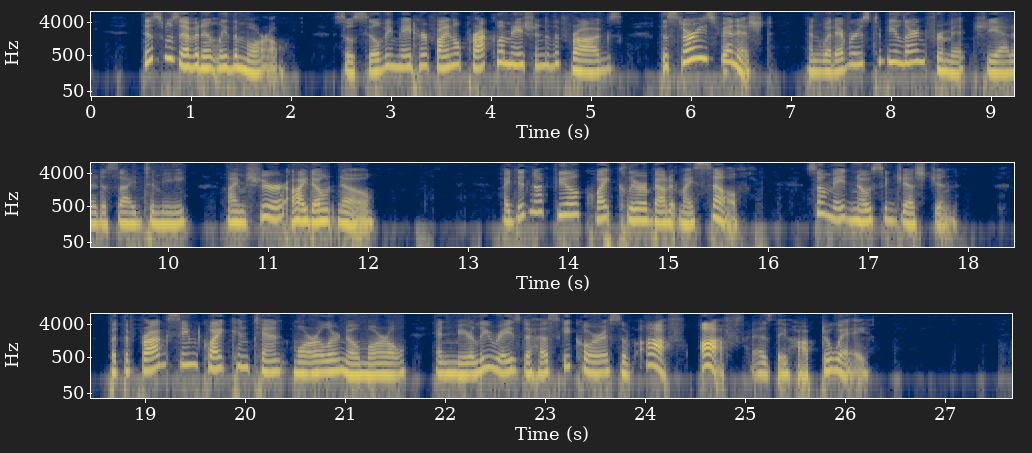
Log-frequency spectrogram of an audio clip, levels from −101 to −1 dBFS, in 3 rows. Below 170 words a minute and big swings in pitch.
Yes: average, 155 wpm; wide, 6.4 semitones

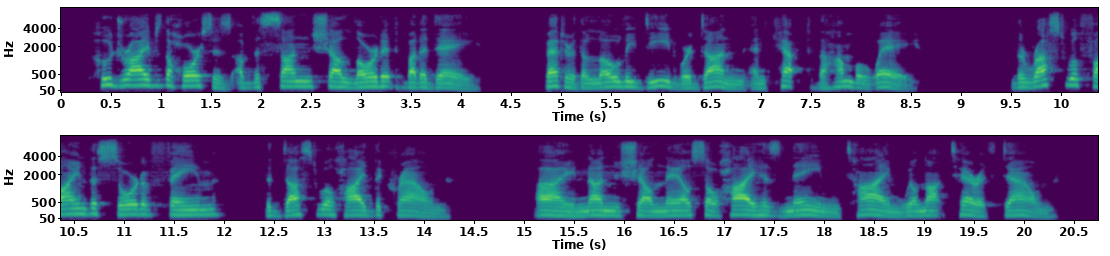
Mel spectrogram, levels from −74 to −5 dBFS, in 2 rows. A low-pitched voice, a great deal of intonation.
No: low, 120 Hz; average, 3.6 semitones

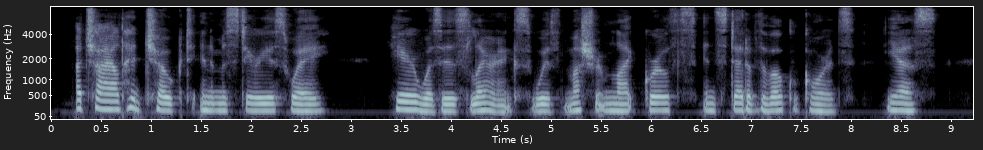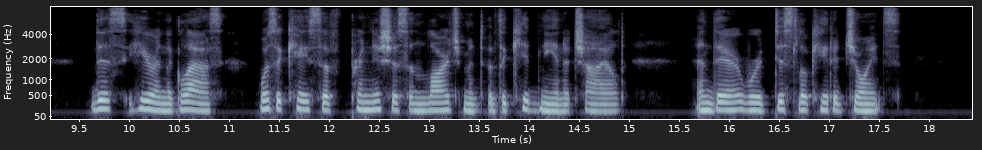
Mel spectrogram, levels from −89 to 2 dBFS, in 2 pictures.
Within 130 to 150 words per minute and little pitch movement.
Yes: average, 145 wpm; narrow, 2.1 semitones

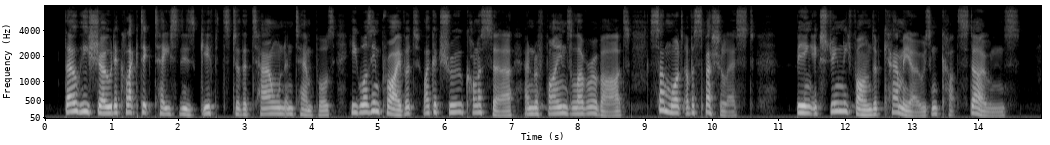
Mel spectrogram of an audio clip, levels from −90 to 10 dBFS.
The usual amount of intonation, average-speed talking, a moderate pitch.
No: wide, 6.2 semitones; average, 155 wpm; medium, 155 Hz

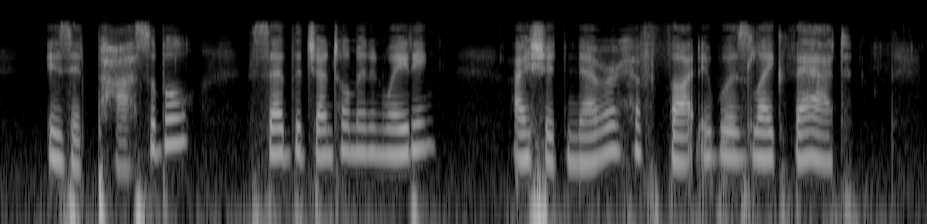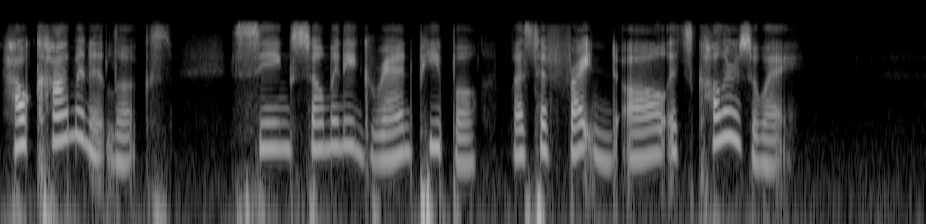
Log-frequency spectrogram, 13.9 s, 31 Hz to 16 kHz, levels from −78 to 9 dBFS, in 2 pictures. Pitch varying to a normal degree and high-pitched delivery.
Yes: average, 4.9 semitones; high, 220 Hz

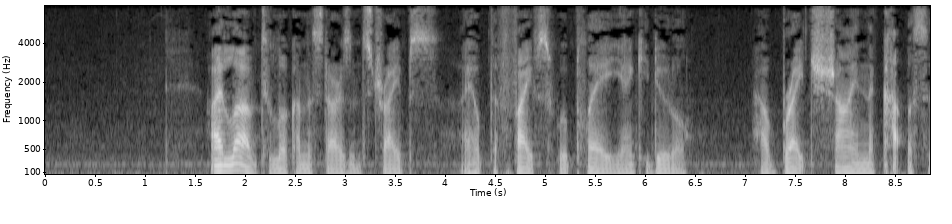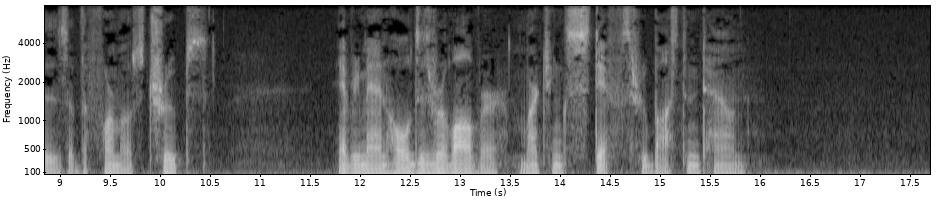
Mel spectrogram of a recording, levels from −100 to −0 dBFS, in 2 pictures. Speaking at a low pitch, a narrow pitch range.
Yes: very low, 80 Hz; narrow, 1.4 semitones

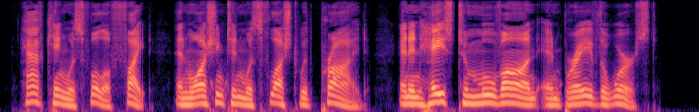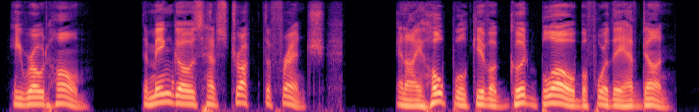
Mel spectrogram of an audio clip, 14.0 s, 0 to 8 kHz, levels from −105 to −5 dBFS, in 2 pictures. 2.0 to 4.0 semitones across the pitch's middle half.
No: average, 4.6 semitones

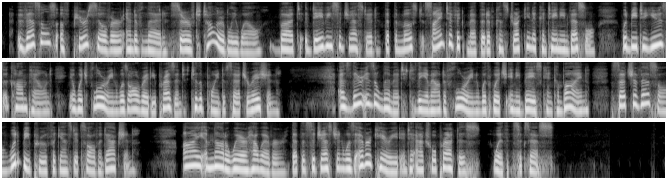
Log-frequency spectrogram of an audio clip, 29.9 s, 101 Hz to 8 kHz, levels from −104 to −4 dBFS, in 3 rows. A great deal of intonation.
No: average, 4.3 semitones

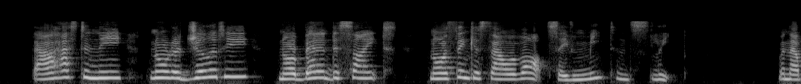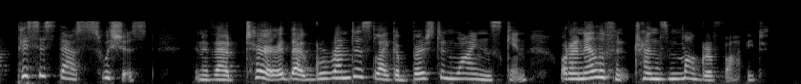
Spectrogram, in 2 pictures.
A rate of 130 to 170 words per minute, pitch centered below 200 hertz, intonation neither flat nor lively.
No: slow, 135 wpm; very high, 265 Hz; average, 4.3 semitones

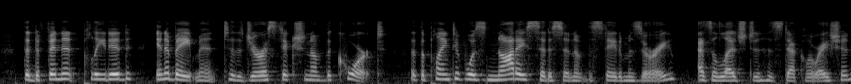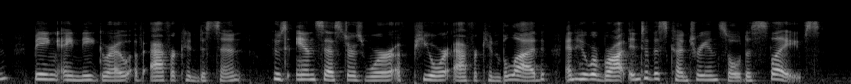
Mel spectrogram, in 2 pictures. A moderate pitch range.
Yes: average, 3.9 semitones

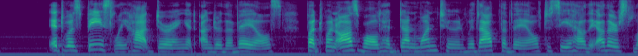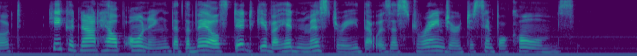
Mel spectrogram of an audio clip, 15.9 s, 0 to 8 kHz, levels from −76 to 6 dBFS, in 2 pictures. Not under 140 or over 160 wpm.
No: average, 170 wpm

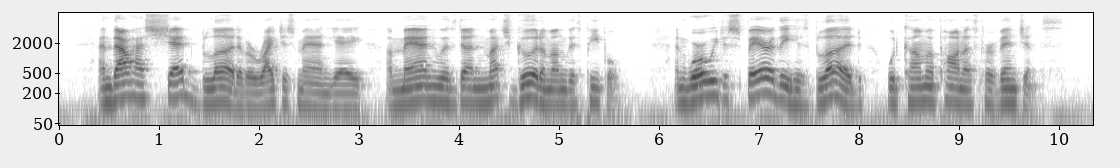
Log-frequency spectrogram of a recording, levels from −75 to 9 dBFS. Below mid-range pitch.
Yes: low, 130 Hz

